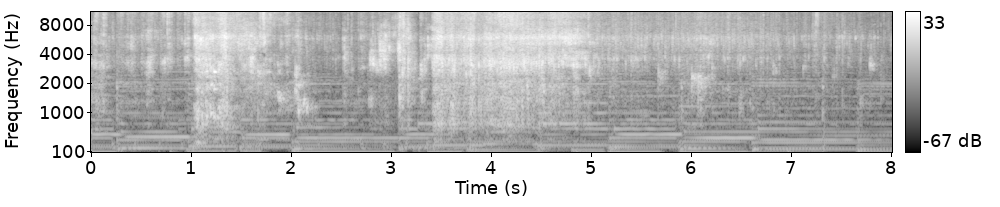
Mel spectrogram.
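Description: Boiled eggs sizzling in hot oil in a pan, the sizzle swelling about a second in and again from about three and a half to five seconds in. Background music with a steady bass runs underneath.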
